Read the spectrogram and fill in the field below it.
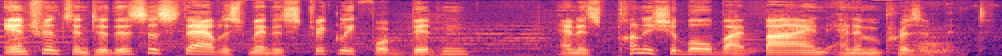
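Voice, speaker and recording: Streetwise working-man ghostbuster, lively intonation, wry, skeptical, game cutscene. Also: mid-range voice, normal speed, faint music behind. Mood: reading out. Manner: wry, plain-spoken. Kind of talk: video game cutscene acting.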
